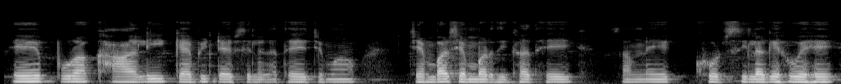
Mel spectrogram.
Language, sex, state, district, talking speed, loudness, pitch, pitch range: Chhattisgarhi, male, Chhattisgarh, Rajnandgaon, 130 wpm, -18 LUFS, 120 Hz, 115-125 Hz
